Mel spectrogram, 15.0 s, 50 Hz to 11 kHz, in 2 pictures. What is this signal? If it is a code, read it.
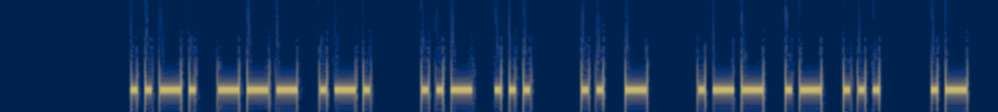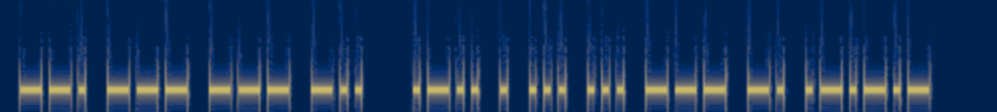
Morse code, heard as a keyed tone, about 22 wpm, 700 Hz. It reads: FOR US IT WAS A GOOD LESSON.
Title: Sentences from Top 1200 Words 22wpm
